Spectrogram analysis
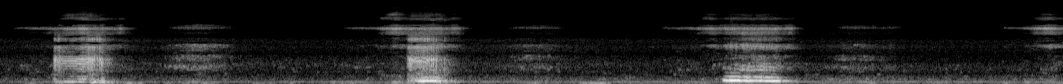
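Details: Woman snoring during sleep: three loud, rough snoring breaths about every three seconds, roughly 18 a minute, over a steady background hum.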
